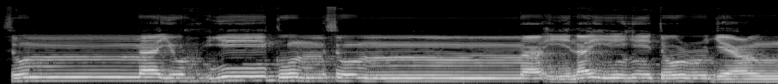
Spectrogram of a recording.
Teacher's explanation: Turjaun kita panjangkan enam harakat.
